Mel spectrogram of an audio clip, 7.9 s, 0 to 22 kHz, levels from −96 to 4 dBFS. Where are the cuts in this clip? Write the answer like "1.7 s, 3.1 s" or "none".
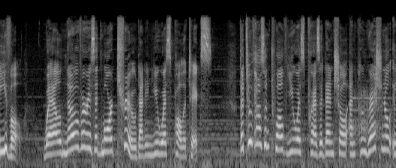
none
